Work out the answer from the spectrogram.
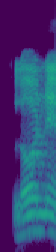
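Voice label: "kelonet", Malay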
